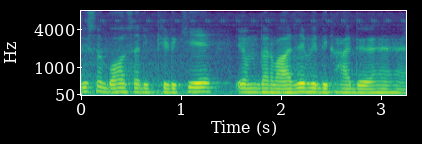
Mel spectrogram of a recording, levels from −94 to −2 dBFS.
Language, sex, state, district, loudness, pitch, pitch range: Hindi, male, Jharkhand, Garhwa, -16 LUFS, 135 Hz, 130-145 Hz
